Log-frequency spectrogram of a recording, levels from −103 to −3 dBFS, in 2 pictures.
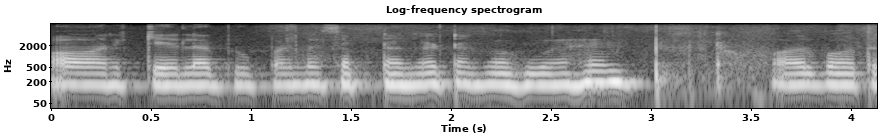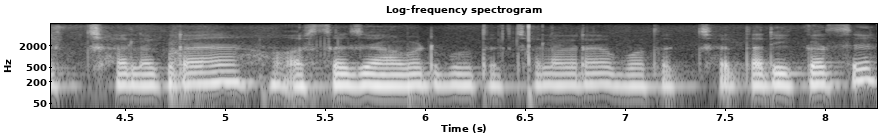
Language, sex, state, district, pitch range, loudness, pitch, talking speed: Hindi, female, Uttar Pradesh, Jyotiba Phule Nagar, 160-170 Hz, -20 LUFS, 165 Hz, 195 wpm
